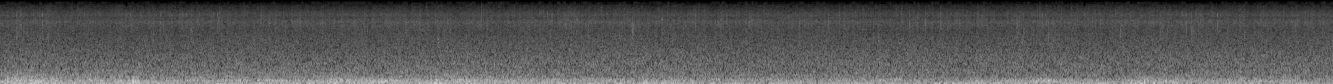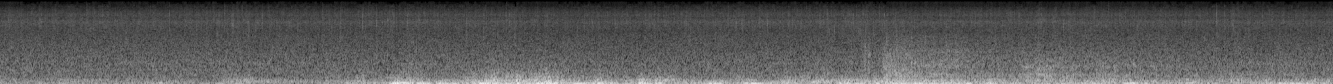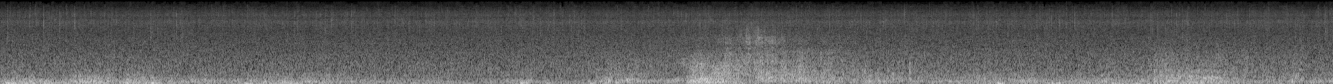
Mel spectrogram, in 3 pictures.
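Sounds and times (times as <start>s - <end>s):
heavy rain falling: 0.0s - 39.9s
low thunder rumble: 16.9s - 30.5s, 31.8s - 39.9s
sharp thunderclap: 17.2s - 28.4s, 32.7s - 39.9s.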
